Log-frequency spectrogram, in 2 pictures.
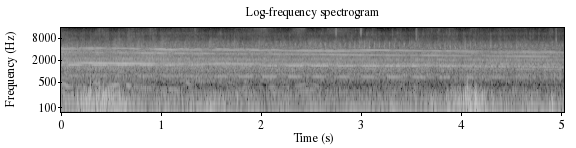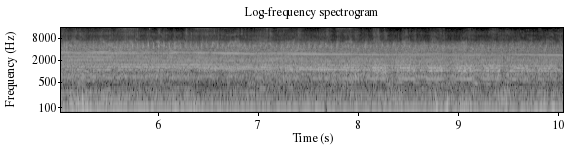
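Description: Bell UH-1D Huey winding down on the ground after shutdown: its turbine whine falls slowly and steadily in pitch while the slowing main rotor keeps up a low rumble. Two brief low whooshes come at the start and about four seconds in.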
